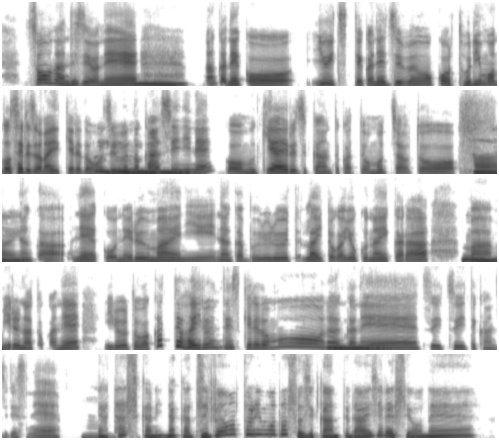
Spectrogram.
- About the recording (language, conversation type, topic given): Japanese, advice, 安らかな眠りを優先したいのですが、夜の習慣との葛藤をどう解消すればよいですか？
- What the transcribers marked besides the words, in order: "ブルー" said as "ブルル"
